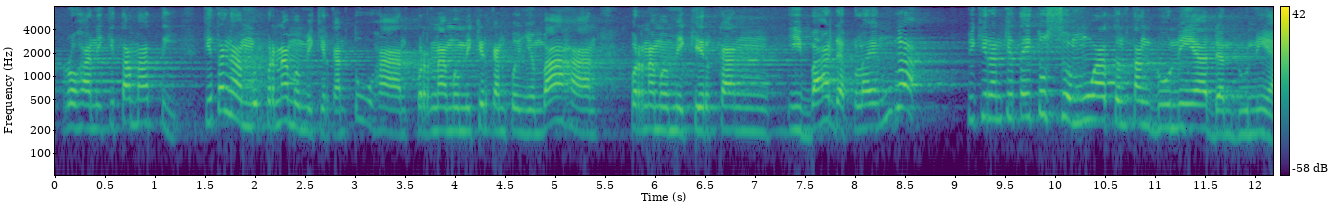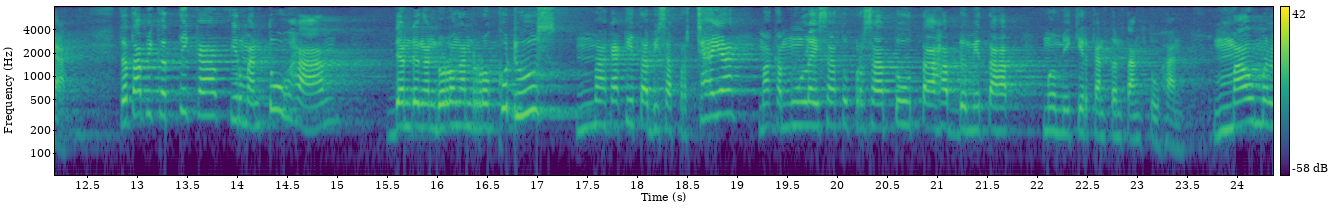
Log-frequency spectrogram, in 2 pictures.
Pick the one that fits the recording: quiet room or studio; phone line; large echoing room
large echoing room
